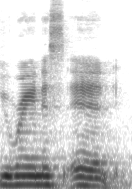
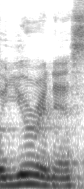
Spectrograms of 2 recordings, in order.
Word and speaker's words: Uranus: Aquarius, and something is happening with Uranus or Uranus, so some people could pronounce it either way, and Taurus right now anyway.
